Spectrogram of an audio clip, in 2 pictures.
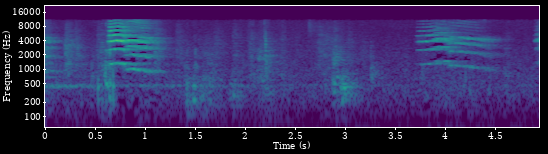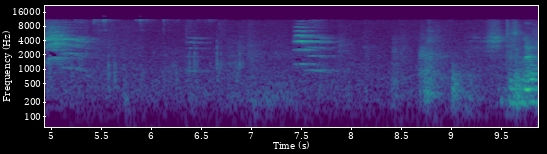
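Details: Pug puppy Audrey, a girl of eight weeks, at her first meeting with household dogs Molly and Knarley; brief piercing squeaks and yelps recur every second or two over a quiet room, with occasional soft human talk.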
